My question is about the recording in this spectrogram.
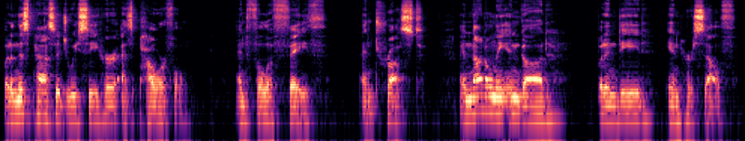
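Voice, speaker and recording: Man, very low voice, unhurried, calm meditation guide. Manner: calm, slow, measured, soothing.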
